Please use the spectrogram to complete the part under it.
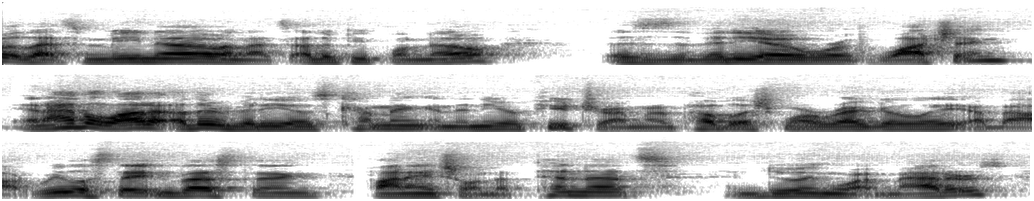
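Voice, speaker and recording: This Southern-accented host teaches real estate investing in a relaxed, plain-spoken video, walking through each step. He speaks in a mid-range voice with vocal fry, and the recording is muffled.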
